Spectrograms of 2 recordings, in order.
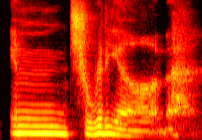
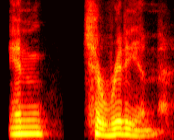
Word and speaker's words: Enchiridion: Is that how you say that word? So this is the deal when you're reading almost everything your entire life, right? Let's see, pronunciation. It's key. Enchiridion. Enchiridion. Now I know.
